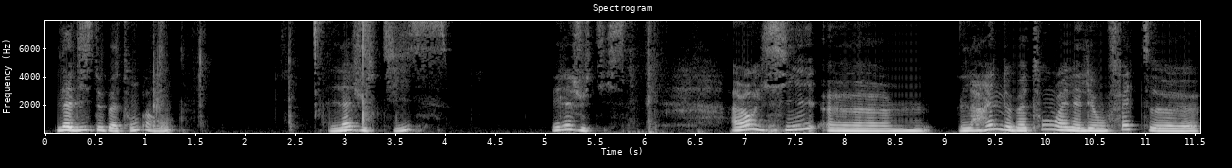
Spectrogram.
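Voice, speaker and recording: A woman giving a casual tarot reading to viewers, explaining the cards gently and hesitantly with frequent pauses. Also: medium pitch, husky. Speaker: tarot card reader.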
